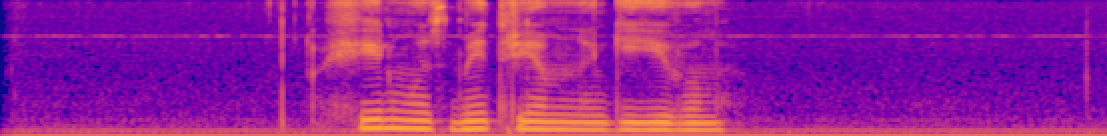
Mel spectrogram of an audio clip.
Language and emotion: Russian, neutral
